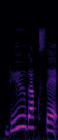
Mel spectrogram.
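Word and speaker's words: 留学生: 발음 을 들어 보면 " 류가 쿠세 " 처럼 들립니다 . " 류가 쿠세이 " 라고 쓰여 있고 " 쿠 " 가 들어가 있어서 " 가쿠세이 " 처럼 발음 될 거 라 고 생각 할 수도 있지만 , 실제로 는 " 가쿠세 " 처럼 발음 된다는 걸 눈치채셨죠 ?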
